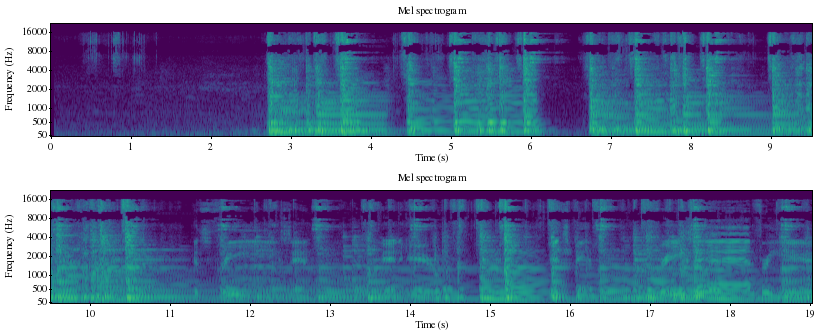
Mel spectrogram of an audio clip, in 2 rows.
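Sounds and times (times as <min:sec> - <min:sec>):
classical guitar strummed in chords: 0:02.7 - 0:19.0.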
